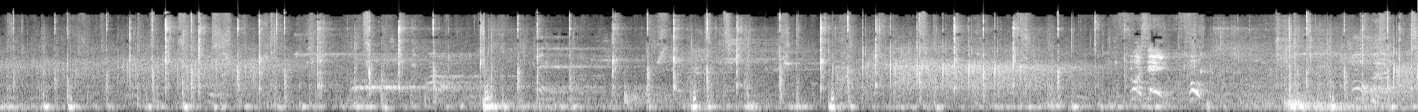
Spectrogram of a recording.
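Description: Table tennis rallies: the ball clicking off the bats and the table in quick, irregular knocks, over the murmur of voices in a large hall.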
